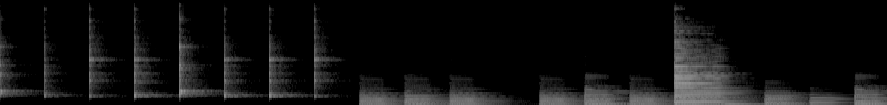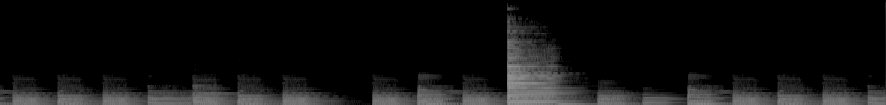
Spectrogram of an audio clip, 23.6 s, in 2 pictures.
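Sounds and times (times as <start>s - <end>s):
piano duet: 4.8s - 23.6s.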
